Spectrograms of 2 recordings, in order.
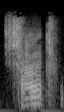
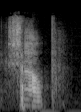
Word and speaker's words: Schaub: Schaup with a B. Schaup. – Schaup. Friedman Schaup. – Schaup.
